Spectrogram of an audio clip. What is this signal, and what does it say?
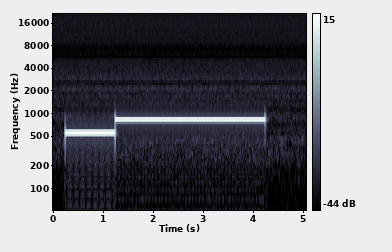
Two-tone page, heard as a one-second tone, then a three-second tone, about 550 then 830 Hz.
